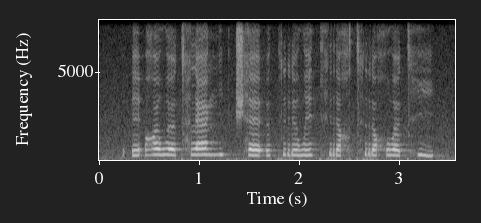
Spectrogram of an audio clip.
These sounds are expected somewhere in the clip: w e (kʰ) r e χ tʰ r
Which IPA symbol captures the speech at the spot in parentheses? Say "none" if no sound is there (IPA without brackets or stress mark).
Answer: kʰ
